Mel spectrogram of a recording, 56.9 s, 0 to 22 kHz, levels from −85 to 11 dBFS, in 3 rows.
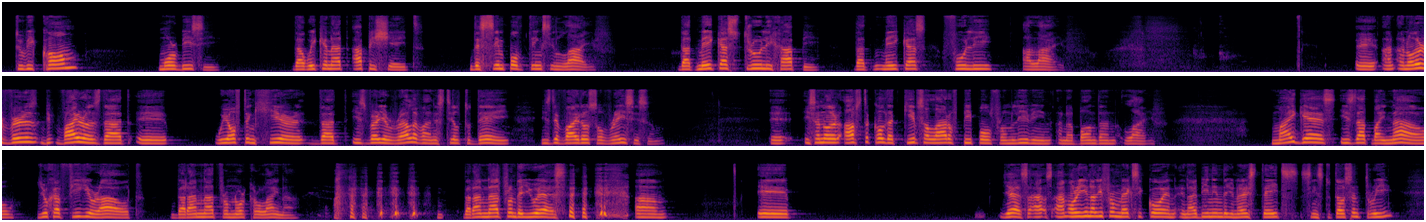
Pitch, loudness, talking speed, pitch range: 190 Hz, -23 LUFS, 100 wpm, 170-205 Hz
